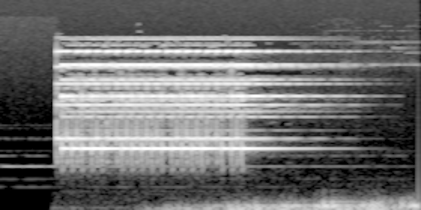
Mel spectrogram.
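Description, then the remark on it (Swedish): A telephone bell rings loudly and continuously after a brief quiet tone, its bright metallic jangle sustained for a couple of seconds before fading into a low rumbling background. “Det var Pierre som ringde.”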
